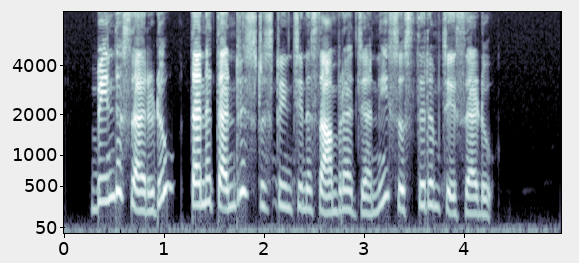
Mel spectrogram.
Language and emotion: Telugu, neutral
